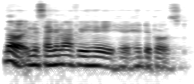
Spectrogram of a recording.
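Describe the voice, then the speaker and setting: A man's voice: medium pitch, steady tone, fast, vocal fry, mellow. A man co-hosting a casual football discussion, rambling and often correcting himself mid-sentence. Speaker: football podcast co-host.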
